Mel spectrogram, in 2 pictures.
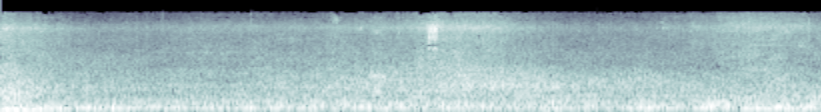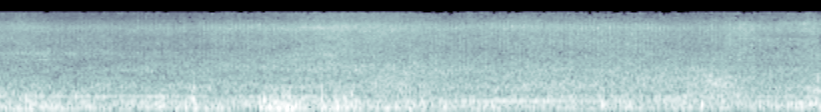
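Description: Steady roadway traffic along a street where pedestrians walk and cross, with cars passing at moderate distance as a continuous rumbling wash, swelling slightly as vehicles go by, no talking.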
